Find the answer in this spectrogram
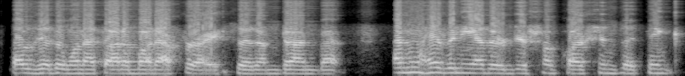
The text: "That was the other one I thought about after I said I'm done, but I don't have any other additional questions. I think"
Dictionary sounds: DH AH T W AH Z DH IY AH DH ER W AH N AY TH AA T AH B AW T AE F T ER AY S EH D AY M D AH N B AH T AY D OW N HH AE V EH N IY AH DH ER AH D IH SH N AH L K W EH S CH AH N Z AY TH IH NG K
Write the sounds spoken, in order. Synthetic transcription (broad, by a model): DH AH T W AH Z DH IY AH DH ER W AH N AY TH AA T AH B AW T AE F T ER AY S EH D AY M D AH N B AH T AY D OW N HH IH V EH N IY AH DH ER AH D IH SH N L K W EH S CH AH N Z AY TH IH NG K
